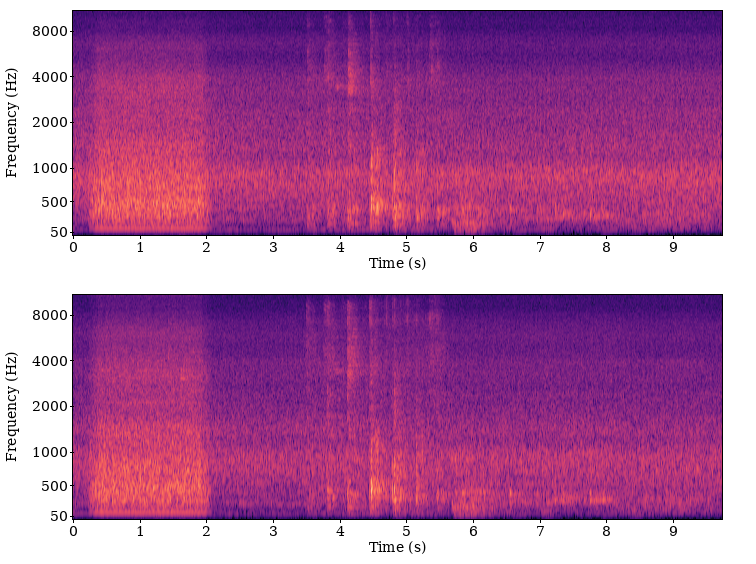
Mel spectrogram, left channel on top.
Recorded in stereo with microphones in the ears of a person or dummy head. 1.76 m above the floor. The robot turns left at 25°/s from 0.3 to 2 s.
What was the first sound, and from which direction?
Running footsteps, 40° right (ahead or behind).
